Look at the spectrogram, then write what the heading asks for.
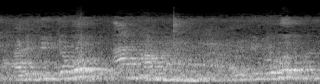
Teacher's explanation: মিম বর্ণটা উচ্চারিত হয় ঠোঁটে শুকনো জায়গা থেকে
